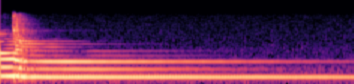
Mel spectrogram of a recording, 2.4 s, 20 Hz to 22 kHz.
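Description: One guitar note is picked sharply and slides down two frets to the 12th fret, then rings on alone, sustaining and gradually decaying.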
